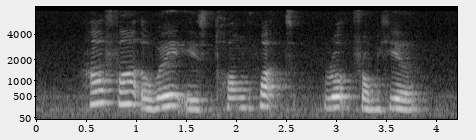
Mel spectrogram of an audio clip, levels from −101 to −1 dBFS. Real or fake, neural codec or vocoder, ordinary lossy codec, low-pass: real; none; none; 7.2 kHz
